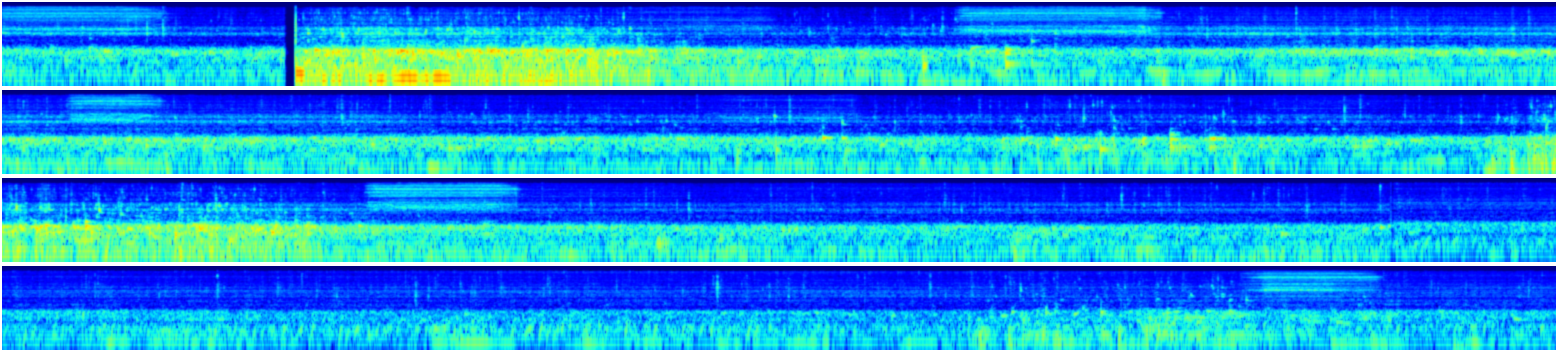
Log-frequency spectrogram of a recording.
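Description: Underwater water noise as heard by a submerged camera: a steady rushing churn, with two louder bubbling surges about two seconds in and again around sixteen seconds, and a few short high hissing bursts. It eases off in the last third.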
